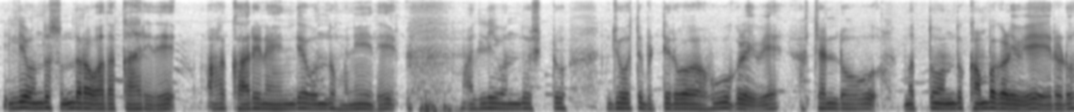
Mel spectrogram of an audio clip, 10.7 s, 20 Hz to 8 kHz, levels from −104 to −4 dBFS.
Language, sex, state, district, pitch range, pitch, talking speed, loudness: Kannada, male, Karnataka, Dharwad, 120-130 Hz, 125 Hz, 65 wpm, -28 LUFS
